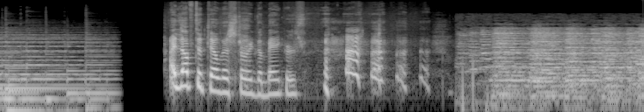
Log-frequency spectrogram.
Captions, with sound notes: I love to tell that story to bankers. [laughs]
